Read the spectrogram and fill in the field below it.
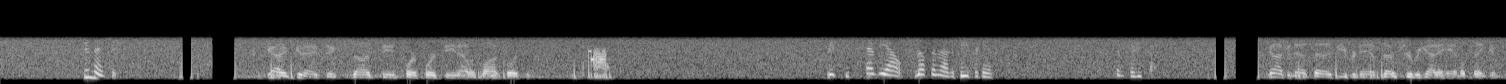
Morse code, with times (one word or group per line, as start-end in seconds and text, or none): none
